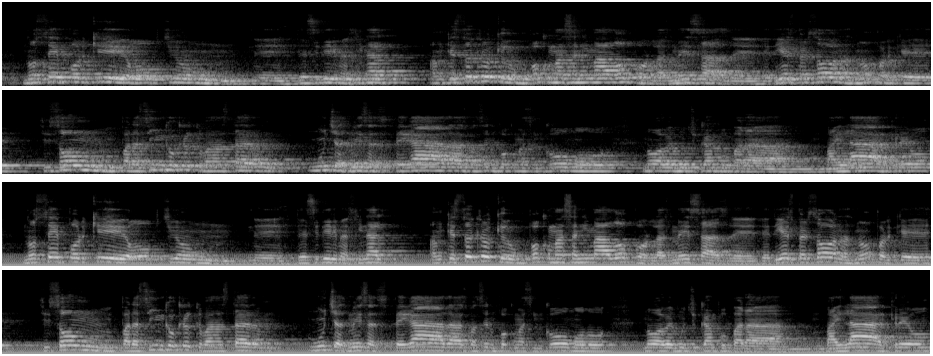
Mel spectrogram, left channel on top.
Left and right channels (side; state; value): right; noise; hum, 7 dB below the sound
